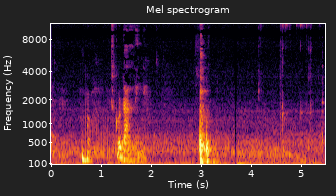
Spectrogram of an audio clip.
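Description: Water pours into a glass.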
